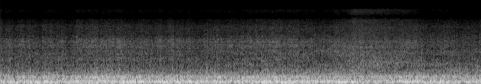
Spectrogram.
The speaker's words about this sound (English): God, it's windy. Holy crap, it's windy.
